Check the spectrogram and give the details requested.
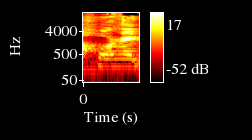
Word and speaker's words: Jorge: how to pronounce uh jorge james's name i used to say george the mess but then the whole batman through joker's no batman joke award panel i found out you pronounce it jorge but still jorge does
